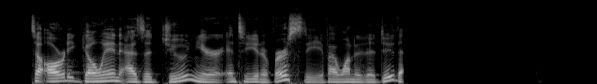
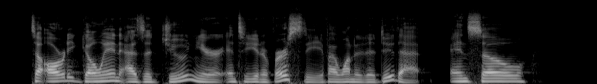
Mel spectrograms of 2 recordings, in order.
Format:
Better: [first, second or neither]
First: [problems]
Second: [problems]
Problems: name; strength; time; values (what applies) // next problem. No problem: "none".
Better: second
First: audio cutting out; at 4 s for 1.5 s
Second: none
